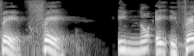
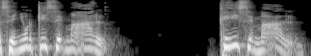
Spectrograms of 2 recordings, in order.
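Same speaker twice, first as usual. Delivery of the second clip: slow, softer plea to God; mild retold lament; 3 semitones higher, 4 dB quieter, much slower than usual. Worship leader asking the Lord what went wrong, slow and soft. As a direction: ask it slowly, as if at a loss. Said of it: "me sentía mal".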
